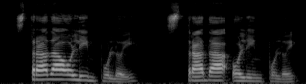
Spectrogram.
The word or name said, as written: strada Olimpului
